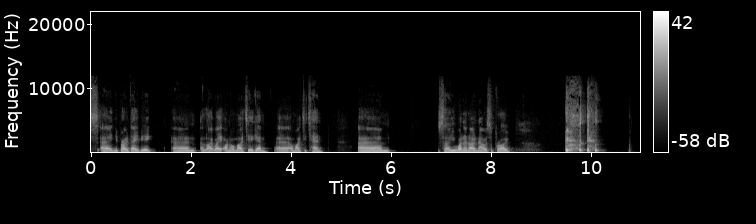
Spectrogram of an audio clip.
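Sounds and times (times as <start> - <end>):
speech: 0.1 - 4.7, 5.3 - 6.1, 7.0 - 8.5
harsh chesty coughs from a person with a possible chest infection: 9.5 - 10.3.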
